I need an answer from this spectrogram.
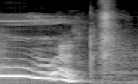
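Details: Short howling whine from Lolo, a pet Alaskan Malamute at home, during a prank where the owner pretends to stew a puppy: a steady tone sliding downward, a brief upward flick, then fading out.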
